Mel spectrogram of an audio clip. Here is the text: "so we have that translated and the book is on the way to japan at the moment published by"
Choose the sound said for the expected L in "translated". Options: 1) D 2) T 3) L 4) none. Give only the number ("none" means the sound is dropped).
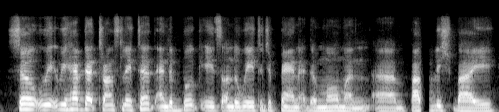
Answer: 3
